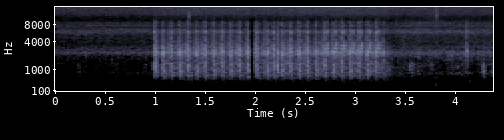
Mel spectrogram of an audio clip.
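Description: A burst of rapid gunfire rattles.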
